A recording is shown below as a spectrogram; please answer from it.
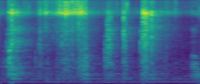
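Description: A deck of tarot cards being shuffled by hand: a papery clatter broken by a few sharp snaps of the cards.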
